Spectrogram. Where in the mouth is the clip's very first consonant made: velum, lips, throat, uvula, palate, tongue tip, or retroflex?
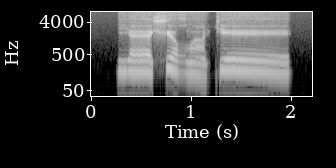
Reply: palate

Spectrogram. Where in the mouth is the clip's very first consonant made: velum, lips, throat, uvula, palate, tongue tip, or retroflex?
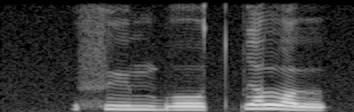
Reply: lips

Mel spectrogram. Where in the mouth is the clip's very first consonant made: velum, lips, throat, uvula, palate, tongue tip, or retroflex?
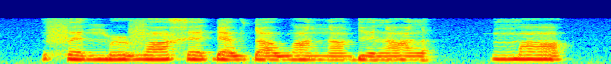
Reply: lips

